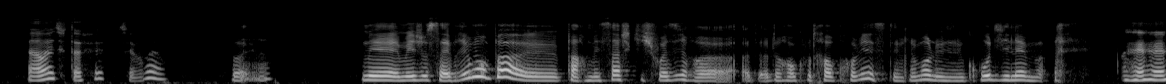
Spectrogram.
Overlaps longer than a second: none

